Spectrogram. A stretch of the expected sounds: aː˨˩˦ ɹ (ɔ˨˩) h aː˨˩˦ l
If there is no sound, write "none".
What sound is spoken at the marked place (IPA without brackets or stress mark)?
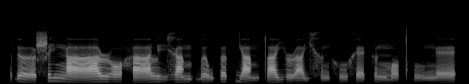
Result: ɔ˨˩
